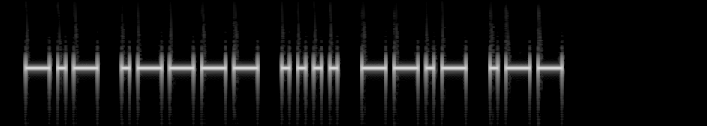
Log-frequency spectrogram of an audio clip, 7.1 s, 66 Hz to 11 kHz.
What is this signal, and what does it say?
Morse code, heard as a keyed tone, about 15 wpm, 700 Hz. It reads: K1HQW
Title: USA Call Signs - 5 Characters - 6x Character Spacing - 15wpm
